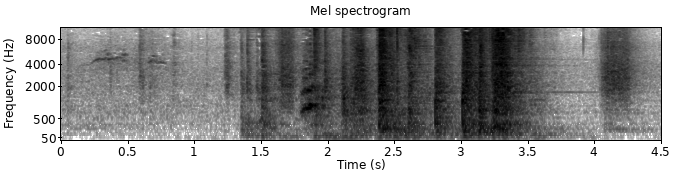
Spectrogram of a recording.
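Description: Heavy metal cabinet drawer being pulled open, with a brief squeal from the slides and the bent steel tubing inside clattering loudly for about two and a half seconds after a quiet first second.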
